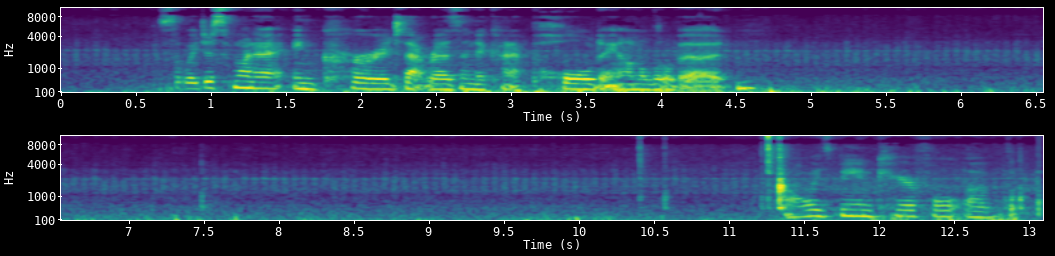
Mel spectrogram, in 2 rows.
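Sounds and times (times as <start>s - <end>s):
faint low hum: 0.0s - 13.0s.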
